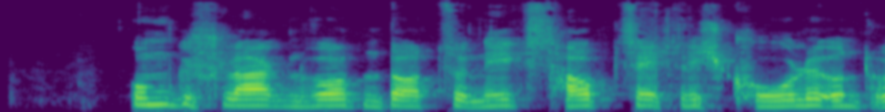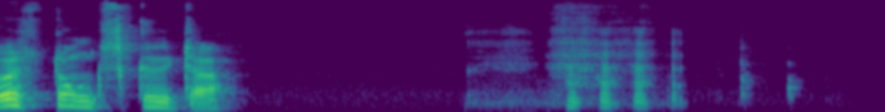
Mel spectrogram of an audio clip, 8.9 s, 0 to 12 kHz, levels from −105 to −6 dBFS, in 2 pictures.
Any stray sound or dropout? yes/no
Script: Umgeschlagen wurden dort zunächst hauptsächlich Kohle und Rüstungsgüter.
yes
